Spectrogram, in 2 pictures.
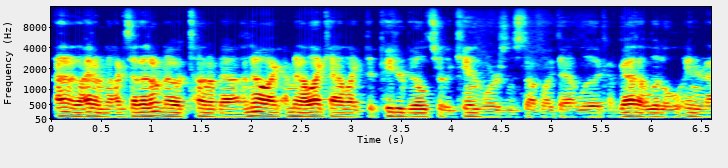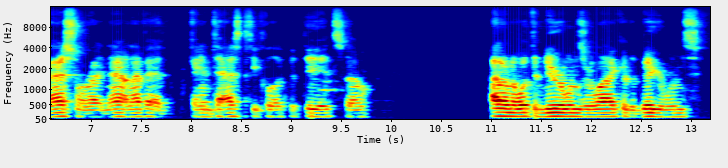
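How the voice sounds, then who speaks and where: A man's voice: medium pitch, monotone, fast, poor audio. A man with a stuffed-up nose chatting casually on a home livestream, reading comments with easy, rambling restarts. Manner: easygoing, rambling, frequent restarts. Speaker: excavation contractor streaming live.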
